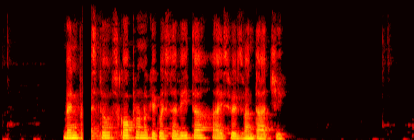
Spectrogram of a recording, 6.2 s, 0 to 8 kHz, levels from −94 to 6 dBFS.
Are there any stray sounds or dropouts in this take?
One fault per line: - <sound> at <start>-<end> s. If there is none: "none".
- dropout at 1.2-1.4 s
